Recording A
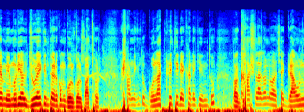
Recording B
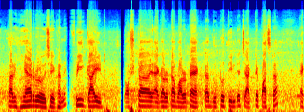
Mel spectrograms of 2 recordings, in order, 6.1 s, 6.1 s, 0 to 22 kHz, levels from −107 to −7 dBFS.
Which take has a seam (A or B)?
B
